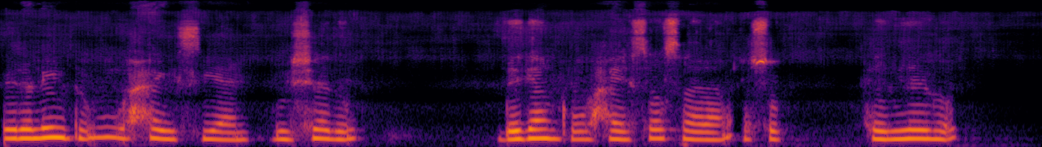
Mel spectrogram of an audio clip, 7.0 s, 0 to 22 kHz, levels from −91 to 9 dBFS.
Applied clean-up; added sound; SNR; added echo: neural mask model Resemble Enhance denoiser.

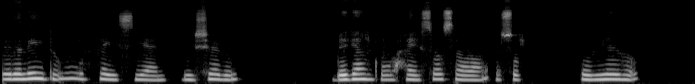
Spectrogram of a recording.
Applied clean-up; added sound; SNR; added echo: neural mask model DeepFilterNet 3.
